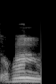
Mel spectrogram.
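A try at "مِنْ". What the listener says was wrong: না, হাটা তো ইয়ার সঙ্গে ধরবে, হুন বলে তো আওয়াজটা পরিষ্কার সাফ হয়ে গেল। আওয়াজ তো পরিষ্কার উচ্চারণ হবে না, লুকিয়ে রাখতে হবে নাকের মধ্যে, নাকের মধ্যে করে রাখতে হবে আপনার।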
